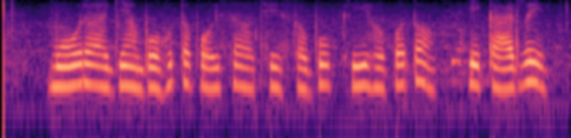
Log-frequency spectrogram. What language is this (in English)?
Odia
